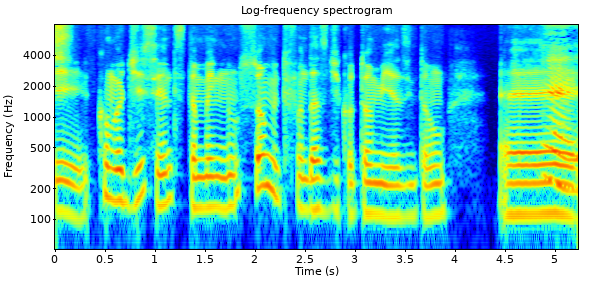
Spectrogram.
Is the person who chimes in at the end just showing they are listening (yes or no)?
yes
